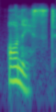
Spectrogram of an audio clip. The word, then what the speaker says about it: honest: Honest. Honest. Honest. Honest. La palabra se escribe con H, pero en la pronunciación la H no suena.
